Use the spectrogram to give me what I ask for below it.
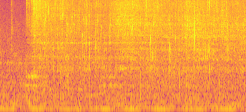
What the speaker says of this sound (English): To this, we're going to add the onions.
